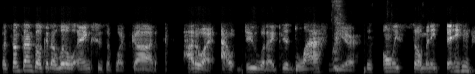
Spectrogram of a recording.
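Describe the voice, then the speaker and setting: Laughing often and telling stories with animation, a young Brooklyn man, from New York, guests on a casual video-call interview in a highish voice at normal speed. His audio is tinny and phone-like, dry and without echo.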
